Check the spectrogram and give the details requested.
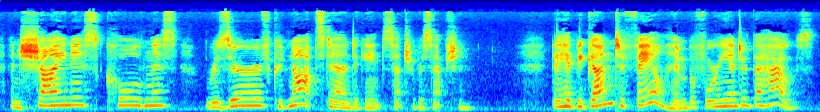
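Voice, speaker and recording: A woman narrating a classic novel as an audiobook reader, in an expressive scripted literary style. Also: mid-range voice.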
